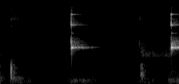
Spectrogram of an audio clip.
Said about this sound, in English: if you get a metronome and put it at like sixty BPM. Okay. Like yeah do you happen to have one on your phone? I do.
